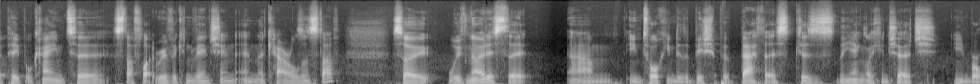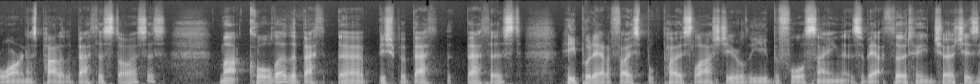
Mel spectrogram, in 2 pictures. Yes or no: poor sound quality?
no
